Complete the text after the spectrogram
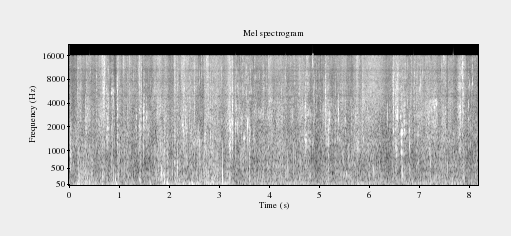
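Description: Boots squelch and crunch through wet soil.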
